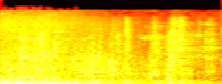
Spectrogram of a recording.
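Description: Crash sound effect of a rocket hitting the ground: a sudden loud explosion followed by a deep rumble that slowly fades.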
